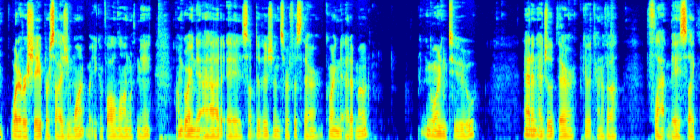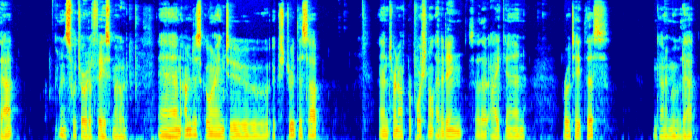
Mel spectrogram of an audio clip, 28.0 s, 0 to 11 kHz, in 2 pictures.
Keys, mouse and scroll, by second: 0.8 g, 3.1 click, 3.4-5.5 drag, 5.5-6.1 shift+middle drag, 6.1 Tab, 6.8-7.2 scroll up 3, 7.4 a, 8.8 ctrl+r, 11.5 a, 11.9-14.9 shift+middle drag, 14.9 3, 15.5 click, 16.5 KP_1, 17.6 shift+middle click, 18.4 e, 20.0 r, 22.2 o, 23.9 r, 25.1 g, 27.6 r.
